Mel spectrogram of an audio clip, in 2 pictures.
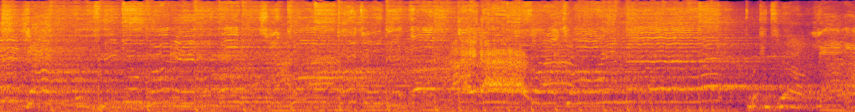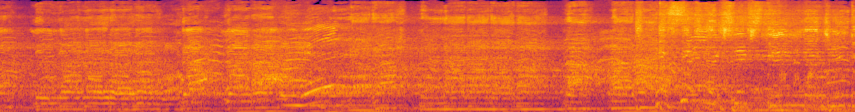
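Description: Pop dance song with sung vocals, played loud through a PA system during a live stage performance; a heavy beat and bass carry it, dropping out for a moment about halfway through and again a few seconds later.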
